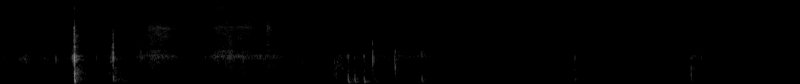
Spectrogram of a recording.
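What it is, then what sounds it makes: Cardboard soap box. A small red and yellow printed cardboard soap box, closed with a bar of soap inside, is held in both hands and turned over while fingertips and nails scratch and tap it. Dry papery scratching and rustling fill the first few seconds with a few sharp taps. After that, quiet falls, broken only by a few faint isolated taps.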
